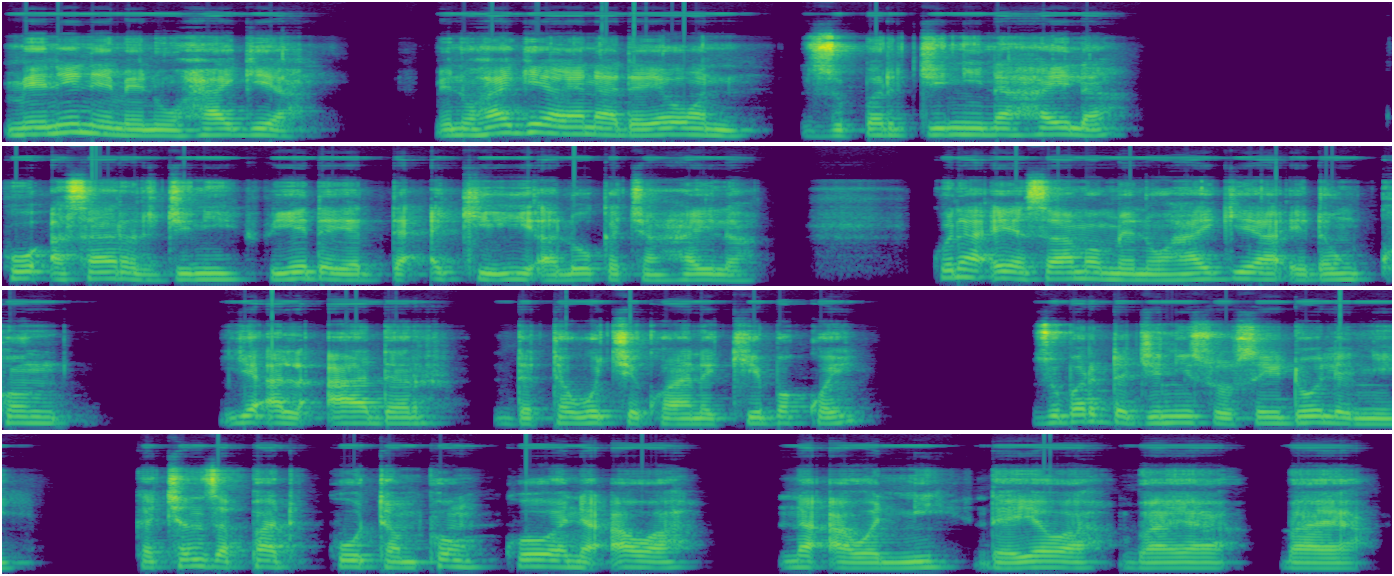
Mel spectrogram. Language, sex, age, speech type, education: Hausa, male, 30-45, spontaneous, primary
